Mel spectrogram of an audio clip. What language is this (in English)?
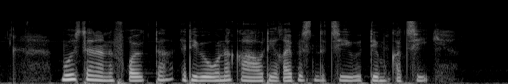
Danish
